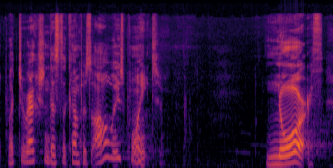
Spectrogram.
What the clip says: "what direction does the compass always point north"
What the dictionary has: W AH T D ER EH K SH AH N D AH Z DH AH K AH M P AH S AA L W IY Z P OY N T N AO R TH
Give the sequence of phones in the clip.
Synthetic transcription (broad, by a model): W AH T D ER EH K SH N D AH Z DH AH K AH M P AH S AA L W IY Z P OY N T N AO R TH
